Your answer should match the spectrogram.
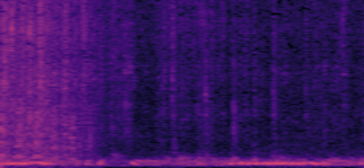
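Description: Grey pigeons coo steadily in a low, rolling murmur at a bird feeder, the soft throaty calls overlapping and continuing throughout at moderate volume.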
